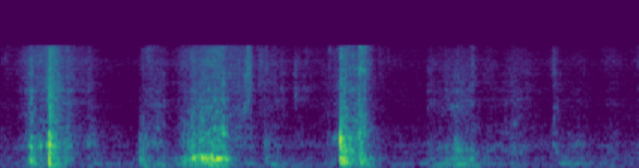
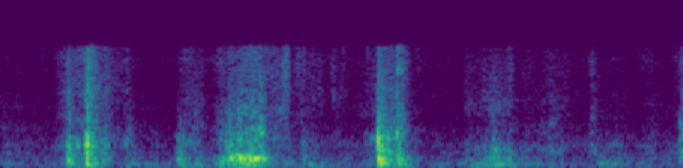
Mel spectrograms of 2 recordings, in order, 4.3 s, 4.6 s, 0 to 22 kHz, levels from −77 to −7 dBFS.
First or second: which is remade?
first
